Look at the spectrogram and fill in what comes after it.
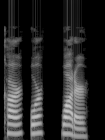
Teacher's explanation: In American English, we usually pronounce the R sound clearly even at the end of words like car or water. But in British English, especially in some areas, the R at the end of words is often softer or sometimes not pronounced.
